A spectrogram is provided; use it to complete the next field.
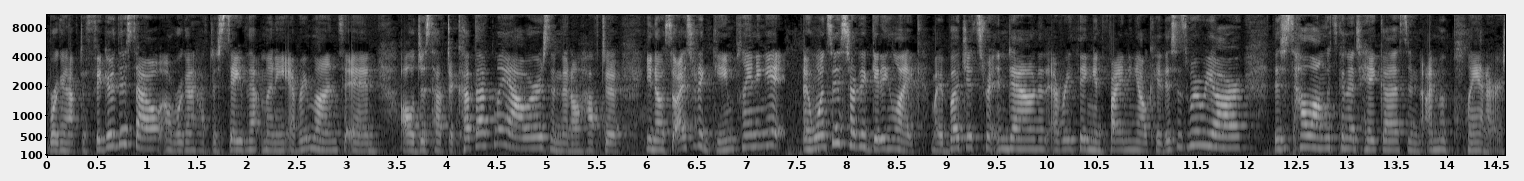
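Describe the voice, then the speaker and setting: A woman's very fast, animated speech with hardly any pauses, fairly high pitch and ordinary pitch variation, plus audible room echo and noticeable background noise. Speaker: vlogger. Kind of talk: casual chat.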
